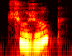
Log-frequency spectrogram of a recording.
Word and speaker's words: çocuk: Ç çocuk. Ç çocuk. Ç Ç تتنطق زي السي اتش اللي في الانجليش. Ç Ç Ç çocuk طفل.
